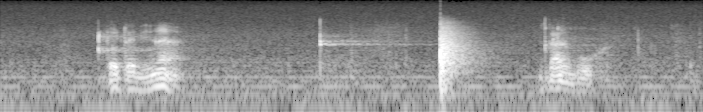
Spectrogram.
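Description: A younger man speaks quietly, close by.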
